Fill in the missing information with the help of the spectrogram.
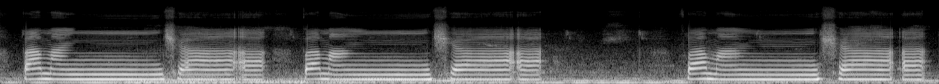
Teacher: makhraj shin itu dari tengah lidah, dan huruf yang dari tengah lidah itu ada 3 yaitu jim, shin, dan ya.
